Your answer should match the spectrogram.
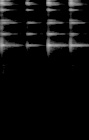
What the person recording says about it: you could try a glass and a plastic cup and see the difference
